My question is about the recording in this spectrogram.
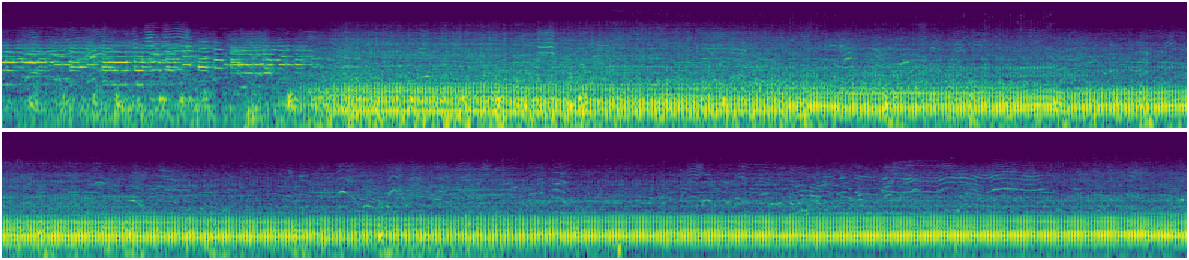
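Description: A small engine running steadily close by, with an even drone and no change in speed, starting about four seconds in after a few seconds of tune-like tones, with voices faint in the background.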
